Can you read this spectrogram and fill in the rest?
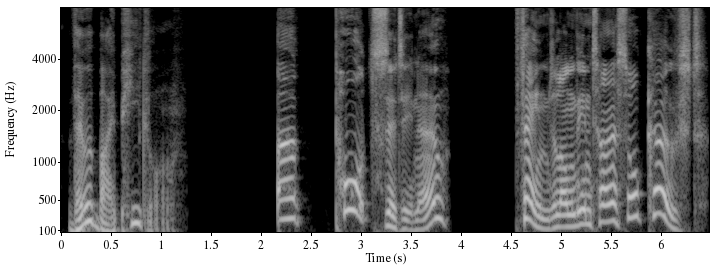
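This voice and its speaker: Astarion, a theatrical vampire rogue, swooping pitch. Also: male voice, no echo, studio quality. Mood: dry, wry. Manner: arch, flamboyant, teasing, precisely enunciated. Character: sly, theatrical male vampire spawn rogue, centuries old. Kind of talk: video game character voice lines and narration.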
